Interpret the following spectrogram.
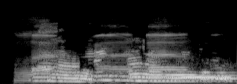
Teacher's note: Allahnya dibaca tebal karena harokat di depannya domah. Lam fathah berdiri mat tobi'i, tetapi karena bertemu dengan huruf terakhir yang dibaca sukun karena wakof, maka menjadi mat arid lis sukun.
